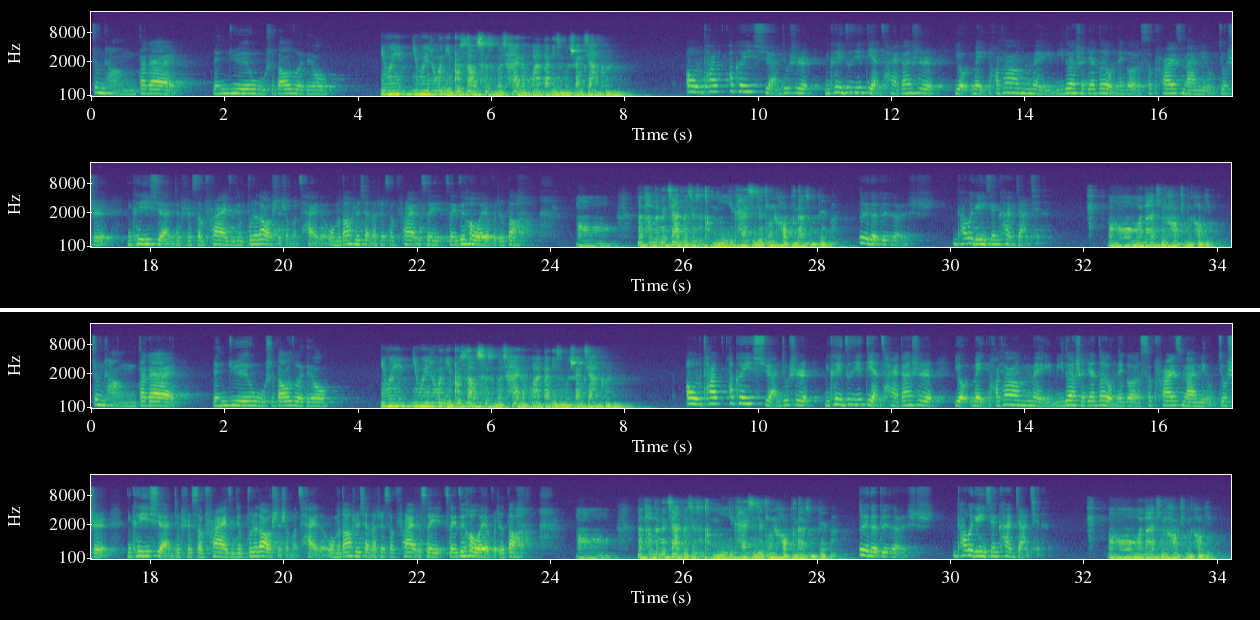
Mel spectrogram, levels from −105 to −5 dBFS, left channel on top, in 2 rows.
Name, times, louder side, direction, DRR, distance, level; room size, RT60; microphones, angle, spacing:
voice 1, 0.0-1.3 1.8-3.6 8.9-24.1 28.6-29.7 30.0-31.4, right 3 dB, 75° right, 1.8 m, -26 dB
voice 2, 4.3-8.0 24.4-28.3 32.0-33.9, equal, 5° right, 3.1 m, -22 dB
28.0 x 17.0 x 7.8 m
head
